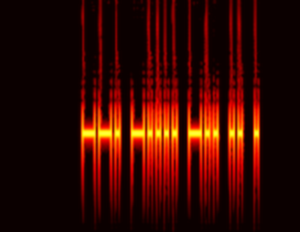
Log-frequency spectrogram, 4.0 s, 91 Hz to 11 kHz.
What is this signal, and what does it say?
Morse code, heard as a keyed tone, about 22 wpm, 700 Hz. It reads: G6DIE
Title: DXCC-100 Call Signs - 5 Characters - 22wpm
